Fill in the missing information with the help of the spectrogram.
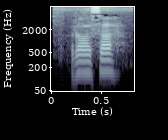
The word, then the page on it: ransa: ran.sa; Koro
